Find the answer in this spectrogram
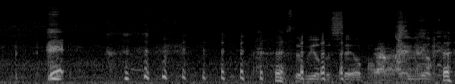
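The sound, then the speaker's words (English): A dog, walked in by a man, gives one sharp bark, then a quick string of high, excited yips in an uneven rhythm, growing busier toward the end, moderately loud. “I'm pretty sure a guy just walked his dog in here, let it do a pish and then walked back out.”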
